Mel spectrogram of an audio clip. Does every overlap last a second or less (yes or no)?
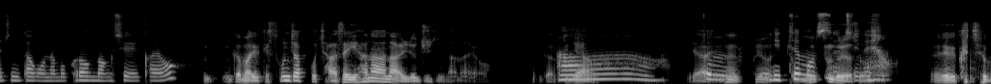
no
